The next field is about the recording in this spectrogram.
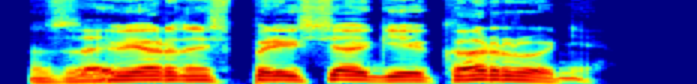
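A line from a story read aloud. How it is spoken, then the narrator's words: Barked. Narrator (Russian): рявкнул капитан Армус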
